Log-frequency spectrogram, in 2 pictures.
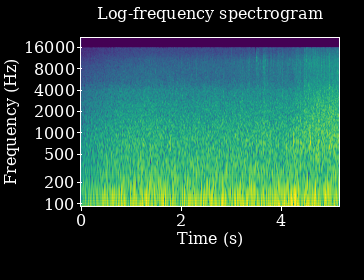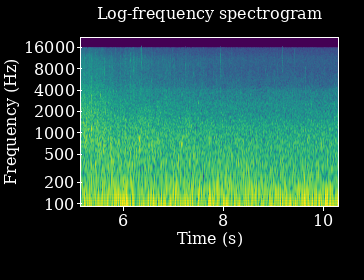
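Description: Wind buffeting the microphone on open water, a fluttering low rumble, with a wash of water noise that swells and fades around the middle.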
